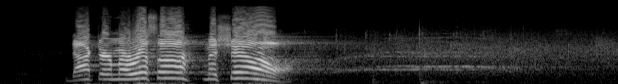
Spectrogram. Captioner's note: applause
